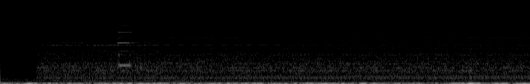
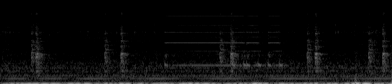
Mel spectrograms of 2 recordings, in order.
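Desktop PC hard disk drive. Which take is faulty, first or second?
second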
